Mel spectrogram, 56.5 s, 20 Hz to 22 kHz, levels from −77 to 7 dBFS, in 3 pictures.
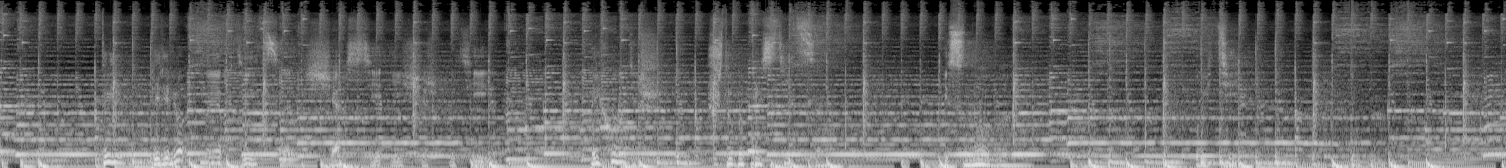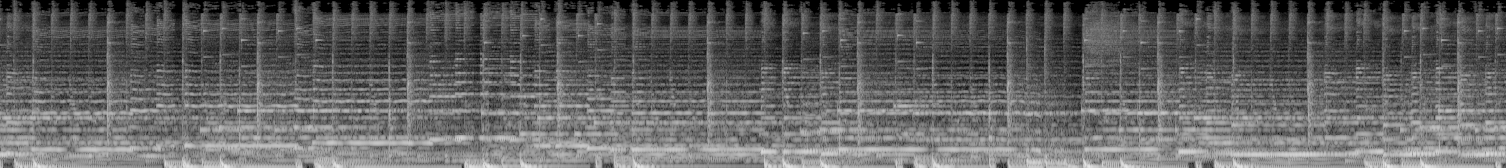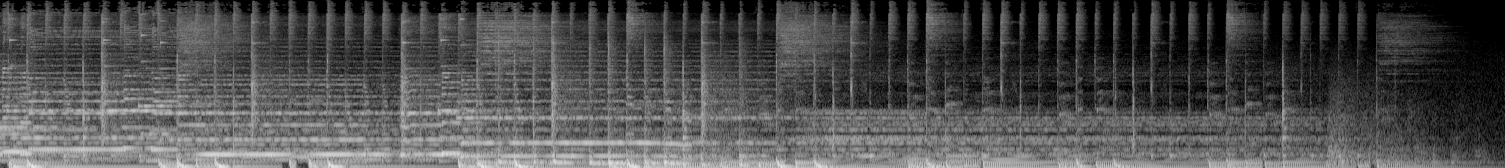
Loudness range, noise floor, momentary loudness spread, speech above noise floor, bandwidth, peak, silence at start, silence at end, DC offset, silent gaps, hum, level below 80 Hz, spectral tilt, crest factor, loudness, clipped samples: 9 LU; -40 dBFS; 10 LU; 32 dB; over 20 kHz; 0 dBFS; 0 s; 0.55 s; under 0.1%; none; none; -16 dBFS; -5 dB/octave; 12 dB; -12 LUFS; 0.3%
